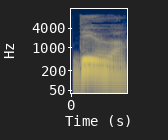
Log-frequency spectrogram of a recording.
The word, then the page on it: DEA: francais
